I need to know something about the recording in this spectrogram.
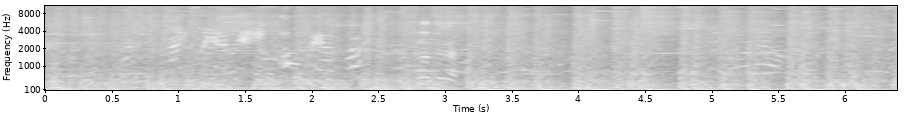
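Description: Drums playing a steady beat, with a crowd of voices talking and calling out over it.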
